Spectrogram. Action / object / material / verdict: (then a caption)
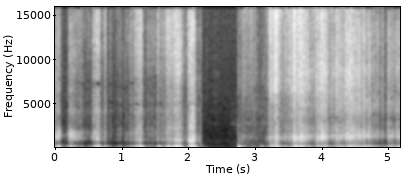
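scrape / foam microphone windscreen scrubbed with a plastic toothbrush / foam / none. The bristles of a blue plastic toothbrush scrub the side of a large, dark, soft and porous foam windscreen on a microphone, with the brush pressed into the foam the whole time. This makes a dense, muffled, low rumbling scratch with soft brushy hiss above it. The scrubbing breaks off into near silence for a moment, then a sharp thump restarts it and it carries on to the end.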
